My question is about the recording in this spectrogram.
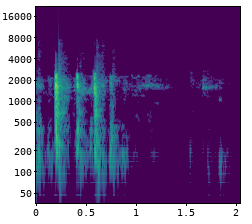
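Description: Computer keyboard typing: a quick run of key clicks in the first second, then a few fainter keystrokes.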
